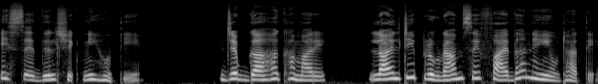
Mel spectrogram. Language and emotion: Urdu, sad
